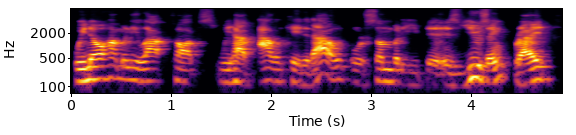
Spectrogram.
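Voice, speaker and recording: A man presenting a software product walkthrough on a webinar. He explains steps one by one, keeps checking in with "right?", and often restarts his sentences. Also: mid-range voice, normal speed, highs cut off. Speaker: solution consultant presenting a software demo.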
